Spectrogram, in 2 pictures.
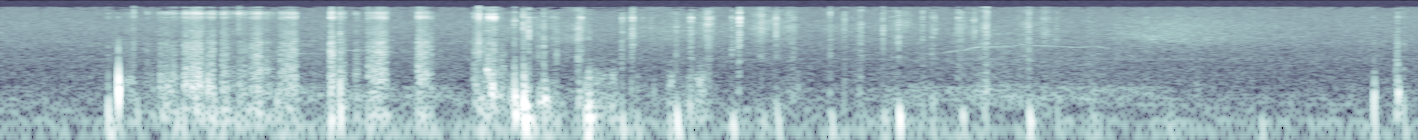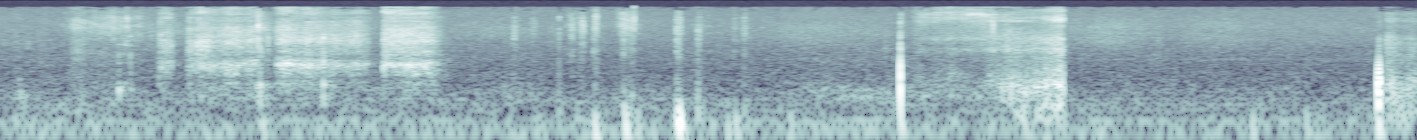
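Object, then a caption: Small wooden blocks. Two small, solid, light wooden cubes are held by the fingertips beside a binaural microphone's ear and slid and rubbed against each other. Soft, dry scraping and rubbing is broken by sharp little wooden clicks and taps, with longer bright, hissy slides near the middle and end. The sound stays quiet and close, and each click dies away almost instantly.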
